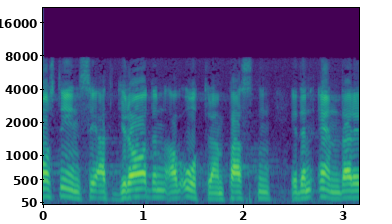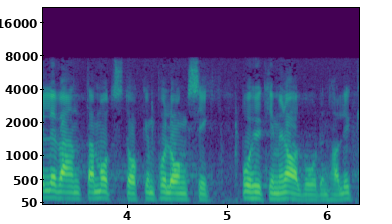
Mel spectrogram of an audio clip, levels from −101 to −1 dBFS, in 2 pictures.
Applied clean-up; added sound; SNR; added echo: none; none; none; none.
